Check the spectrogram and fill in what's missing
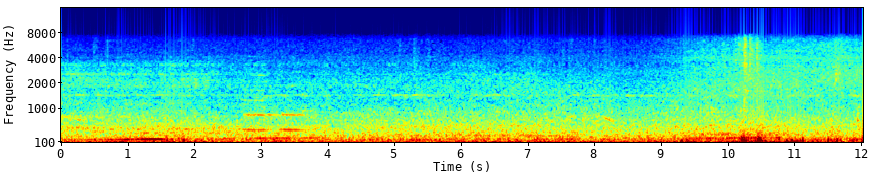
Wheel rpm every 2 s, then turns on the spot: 0, 0, 0, 0, 0, 0.
none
